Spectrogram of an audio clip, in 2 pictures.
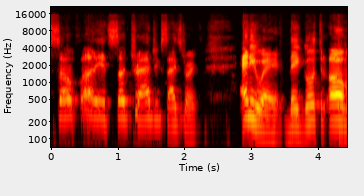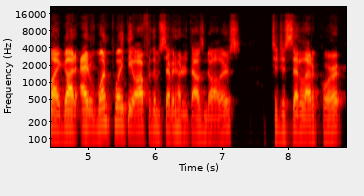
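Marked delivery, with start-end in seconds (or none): none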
